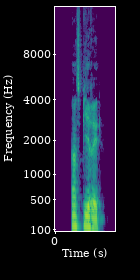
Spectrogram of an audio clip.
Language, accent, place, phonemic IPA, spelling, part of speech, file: French, France, Lyon, /ɛ̃s.pi.ʁe/, inspiré, verb, LL-Q150 (fra)-inspiré.wav
- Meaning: past participle of inspirer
